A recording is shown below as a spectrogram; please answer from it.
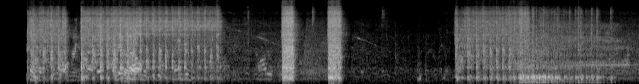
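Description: A small hobby motor, likely on a remote-control rock crawler, buzzes and revs in bursts, cuts out with a couple of sharp pops, then fires up again and keeps running, with people talking over parts of it.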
